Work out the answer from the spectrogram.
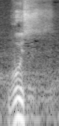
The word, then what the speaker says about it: Whoosh: operasi optimal sistem hebat sekali lagi w h o o s h tapi membacanya wus kereta cepat Jakarta Bandung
